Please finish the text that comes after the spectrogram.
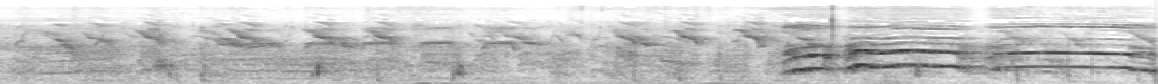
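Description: A hen and her newly hatched chicks cluck and chatter in quick bursts close by, with higher, sharper calls growing louder toward the end.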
